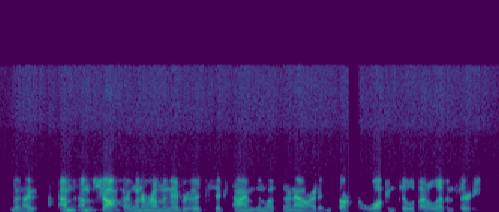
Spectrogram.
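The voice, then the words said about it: Out of breath, panting speech. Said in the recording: “I sound a little out of breath, it's because I went around the neighborhood 6 times in less than an hour ... I'm just out of breath”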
